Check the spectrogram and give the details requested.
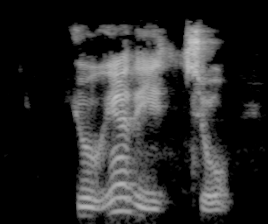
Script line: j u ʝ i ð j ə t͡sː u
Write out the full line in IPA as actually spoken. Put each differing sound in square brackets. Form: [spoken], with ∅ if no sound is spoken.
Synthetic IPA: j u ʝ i ð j ə t͡sː u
